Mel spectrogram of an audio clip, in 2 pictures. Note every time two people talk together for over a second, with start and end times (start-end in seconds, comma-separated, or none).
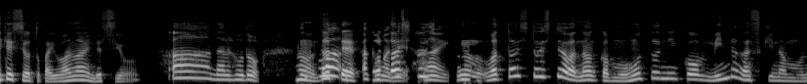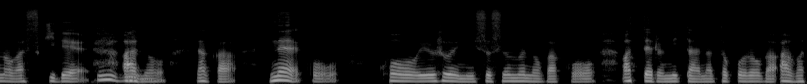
3.0-4.5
